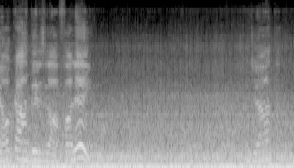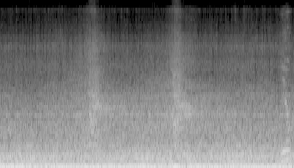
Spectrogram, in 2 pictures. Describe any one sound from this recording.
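A car engine and tyres hum steadily from inside a moving car.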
